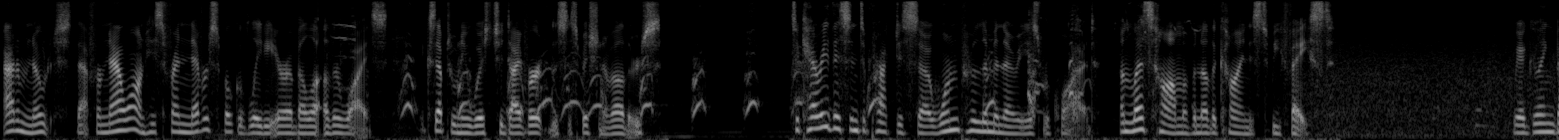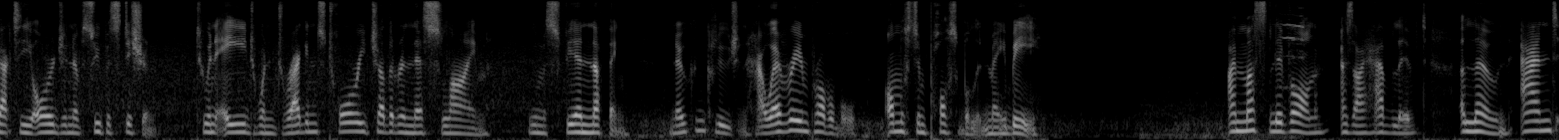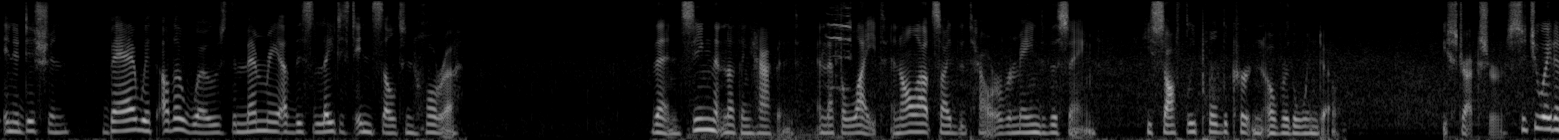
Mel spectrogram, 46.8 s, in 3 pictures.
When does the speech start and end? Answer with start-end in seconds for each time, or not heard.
0.0-6.7, 7.9-13.3, 15.1-26.1, 27.9-35.8, 37.7-44.6, 45.6-46.7.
